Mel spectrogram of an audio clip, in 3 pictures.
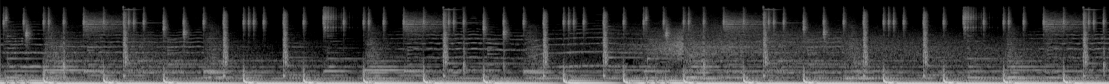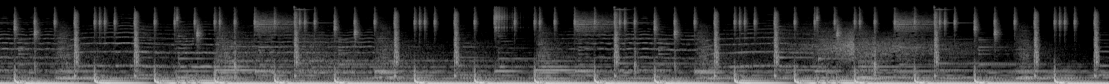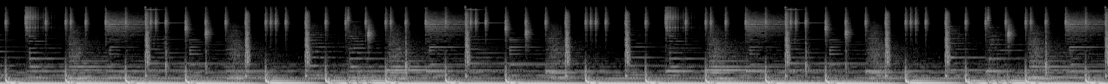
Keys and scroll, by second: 29.7 ctrl+s.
